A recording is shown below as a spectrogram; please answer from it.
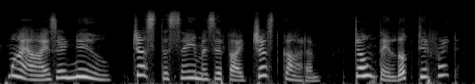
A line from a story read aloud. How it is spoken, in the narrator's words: she asked earnestly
